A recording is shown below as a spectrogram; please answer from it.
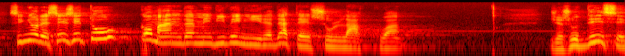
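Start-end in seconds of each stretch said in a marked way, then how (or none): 0.1-4.1 higher, louder call from the boat; a lightly voiced Peter calling across the water.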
